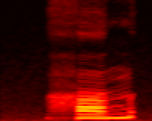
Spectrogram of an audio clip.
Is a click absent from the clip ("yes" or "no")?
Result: yes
